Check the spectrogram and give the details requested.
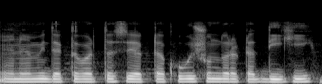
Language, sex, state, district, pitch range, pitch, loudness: Bengali, male, Tripura, West Tripura, 125-130 Hz, 125 Hz, -14 LUFS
